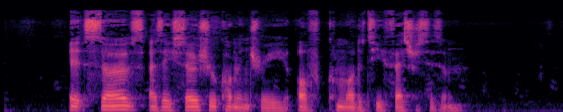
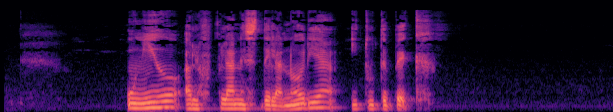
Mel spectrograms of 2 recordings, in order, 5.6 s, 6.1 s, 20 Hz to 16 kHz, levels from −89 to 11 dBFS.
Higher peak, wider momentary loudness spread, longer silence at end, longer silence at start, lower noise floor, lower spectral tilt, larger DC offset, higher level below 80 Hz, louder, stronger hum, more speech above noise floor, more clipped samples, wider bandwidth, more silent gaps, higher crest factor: second, -8 dBFS vs -2 dBFS; about the same, 12 LU vs 11 LU; second, 1 s vs 1.85 s; second, 0.7 s vs 1.25 s; about the same, -69 dBFS vs -66 dBFS; second, -3 dB/octave vs -4.5 dB/octave; neither; first, -52 dBFS vs -60 dBFS; second, -26 LUFS vs -18 LUFS; neither; second, 42 dB vs 48 dB; neither; about the same, 11.5 kHz vs 11.5 kHz; neither; about the same, 20 dB vs 18 dB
